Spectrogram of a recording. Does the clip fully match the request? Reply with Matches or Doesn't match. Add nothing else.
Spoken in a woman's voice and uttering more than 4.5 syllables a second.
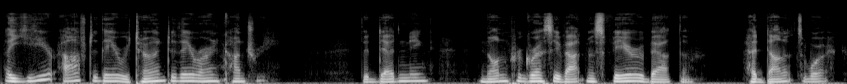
Doesn't match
